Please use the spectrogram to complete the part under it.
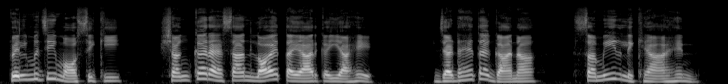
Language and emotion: Sindhi, neutral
